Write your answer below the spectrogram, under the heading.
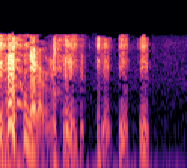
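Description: Someone clears their throat with a rough, drawn-out rasp, then lets out three short, evenly spaced coughs, fairly loud, with no talking.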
